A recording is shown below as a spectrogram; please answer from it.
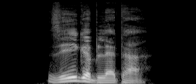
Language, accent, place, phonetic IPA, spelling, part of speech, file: German, Germany, Berlin, [ˈzɛːɡəˌblɛtɐ], Sägeblätter, noun, De-Sägeblätter.ogg
- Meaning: nominative/accusative/genitive plural of Sägeblatt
